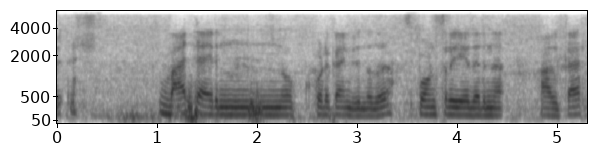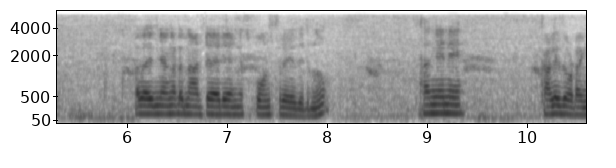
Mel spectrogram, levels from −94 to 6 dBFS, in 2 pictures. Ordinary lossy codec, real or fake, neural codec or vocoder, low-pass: AAC, 24 kbps; fake; codec, 16 kHz, 16 kbps, FreqCodec, smaller model; 5.4 kHz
